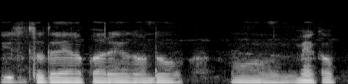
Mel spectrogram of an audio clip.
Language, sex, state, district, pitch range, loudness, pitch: Kannada, male, Karnataka, Koppal, 95-100 Hz, -17 LUFS, 95 Hz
